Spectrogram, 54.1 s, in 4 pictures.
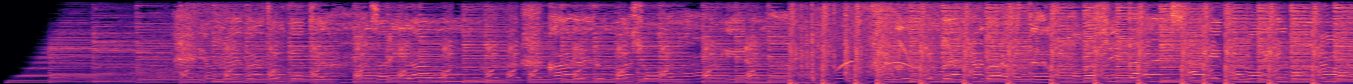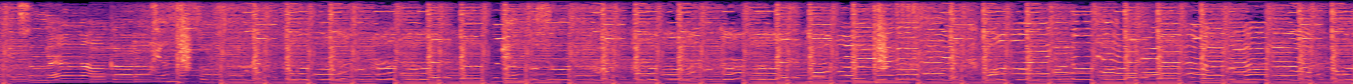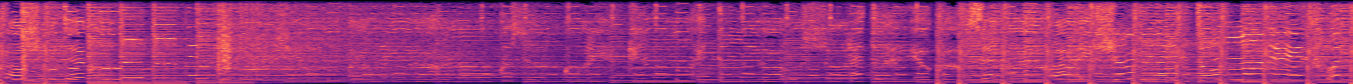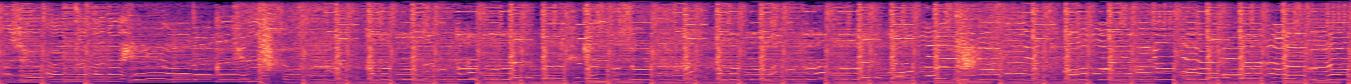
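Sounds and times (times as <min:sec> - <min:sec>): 
sped up montagem music: 0:00.0 - 0:54.0.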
